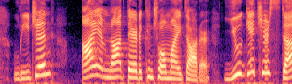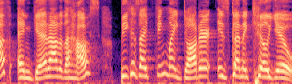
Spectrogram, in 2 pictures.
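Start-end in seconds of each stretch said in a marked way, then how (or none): none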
